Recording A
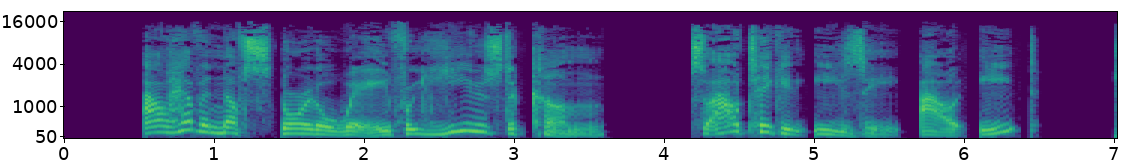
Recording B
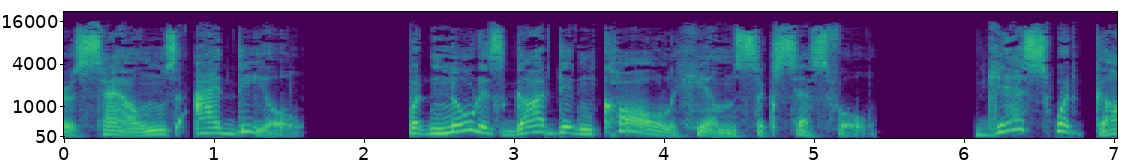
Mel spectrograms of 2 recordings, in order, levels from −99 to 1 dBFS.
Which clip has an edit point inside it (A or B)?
A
